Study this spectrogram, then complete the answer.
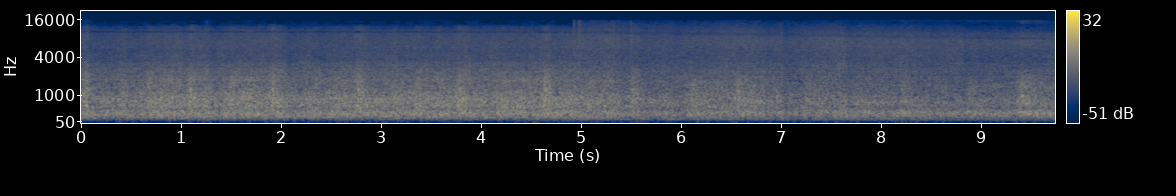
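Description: Train wheels clack over rail joints in a quick, uneven rhythm.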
